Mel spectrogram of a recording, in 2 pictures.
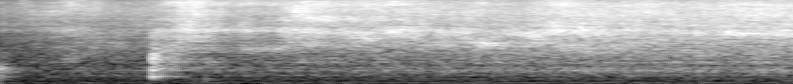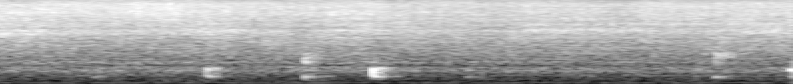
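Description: Vegetables and Schezwan sauce sizzling in a frying pan while a wooden spatula stirs them, with a few light taps of the spatula against the pan. The sizzle starts about half a second in.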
